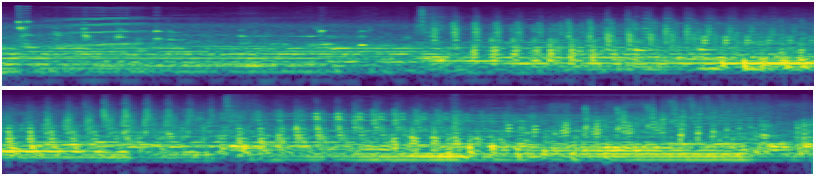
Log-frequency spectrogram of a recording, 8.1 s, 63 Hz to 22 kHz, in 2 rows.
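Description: Darkpsy psytrance at 156 bpm in a breakdown with no kick or bass: layered synth lines, joined about two seconds in by dense, rapid ticking percussion.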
